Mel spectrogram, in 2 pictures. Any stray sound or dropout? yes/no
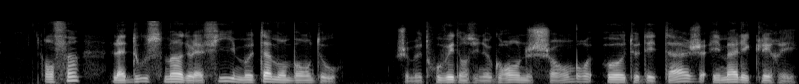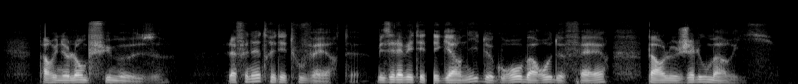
yes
